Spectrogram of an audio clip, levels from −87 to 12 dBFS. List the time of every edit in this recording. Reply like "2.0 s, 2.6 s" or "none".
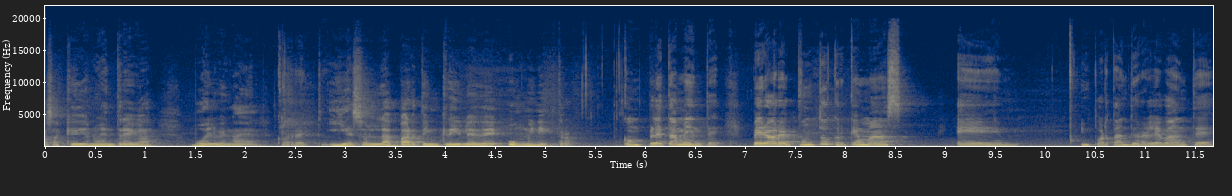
none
